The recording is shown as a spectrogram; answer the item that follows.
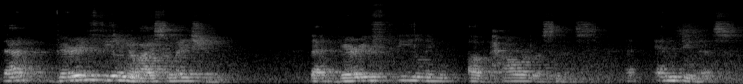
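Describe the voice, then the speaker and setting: A man's mellow, slightly high voice moves a little slowly as he gives a dharma talk as a lay Buddhist speaker. He is reflective and confessional with wry humor. The recording has slight background noise, a very echoey hall, and a distant mic.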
